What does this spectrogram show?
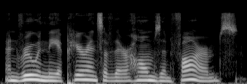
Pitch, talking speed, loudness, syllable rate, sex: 180 Hz, 220 wpm, -17 LUFS, 5.6 syllables/s, female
